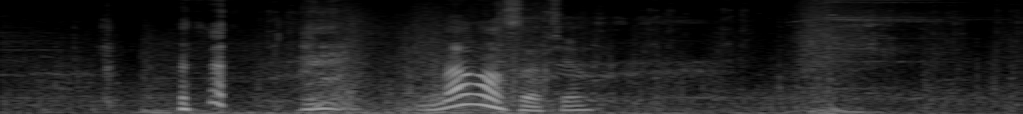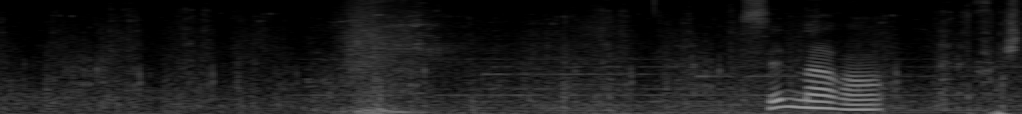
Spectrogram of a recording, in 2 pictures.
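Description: Footsteps crunch on snow and wooden boards.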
